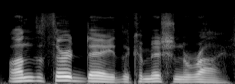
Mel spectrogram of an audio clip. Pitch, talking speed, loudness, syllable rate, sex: 130 Hz, 180 wpm, -16 LUFS, 5.3 syllables/s, male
